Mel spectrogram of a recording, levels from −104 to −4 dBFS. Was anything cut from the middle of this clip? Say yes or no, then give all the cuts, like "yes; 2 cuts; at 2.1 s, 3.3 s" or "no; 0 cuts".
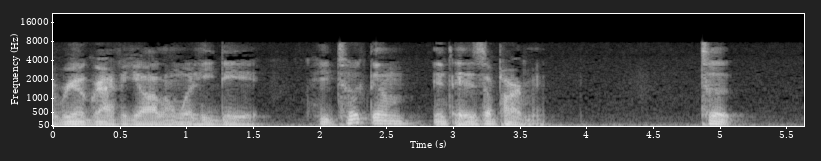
yes; 2 cuts; at 1.6 s, 3.0 s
